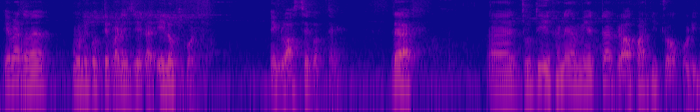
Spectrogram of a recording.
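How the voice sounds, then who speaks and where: Man, math tutor, casual classroom lecture, mid-pitched voice, roomy echo. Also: fairly quick, long pauses, a little hiss or hum. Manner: talks students through steps while writing, asks them checking questions.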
